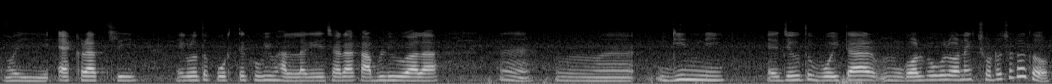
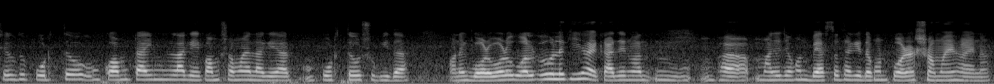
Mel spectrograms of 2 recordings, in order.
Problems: none marked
